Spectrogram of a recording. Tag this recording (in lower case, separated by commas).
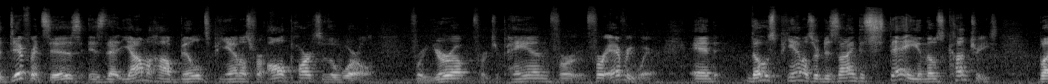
speech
